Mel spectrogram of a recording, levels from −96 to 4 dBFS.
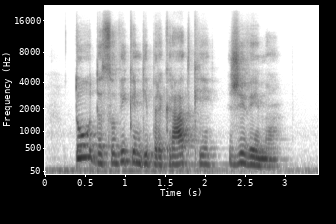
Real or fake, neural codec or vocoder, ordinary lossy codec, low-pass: fake; autoencoder, 48 kHz, 128 numbers a frame, DAC-VAE, trained on Japanese speech; none; 19.8 kHz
